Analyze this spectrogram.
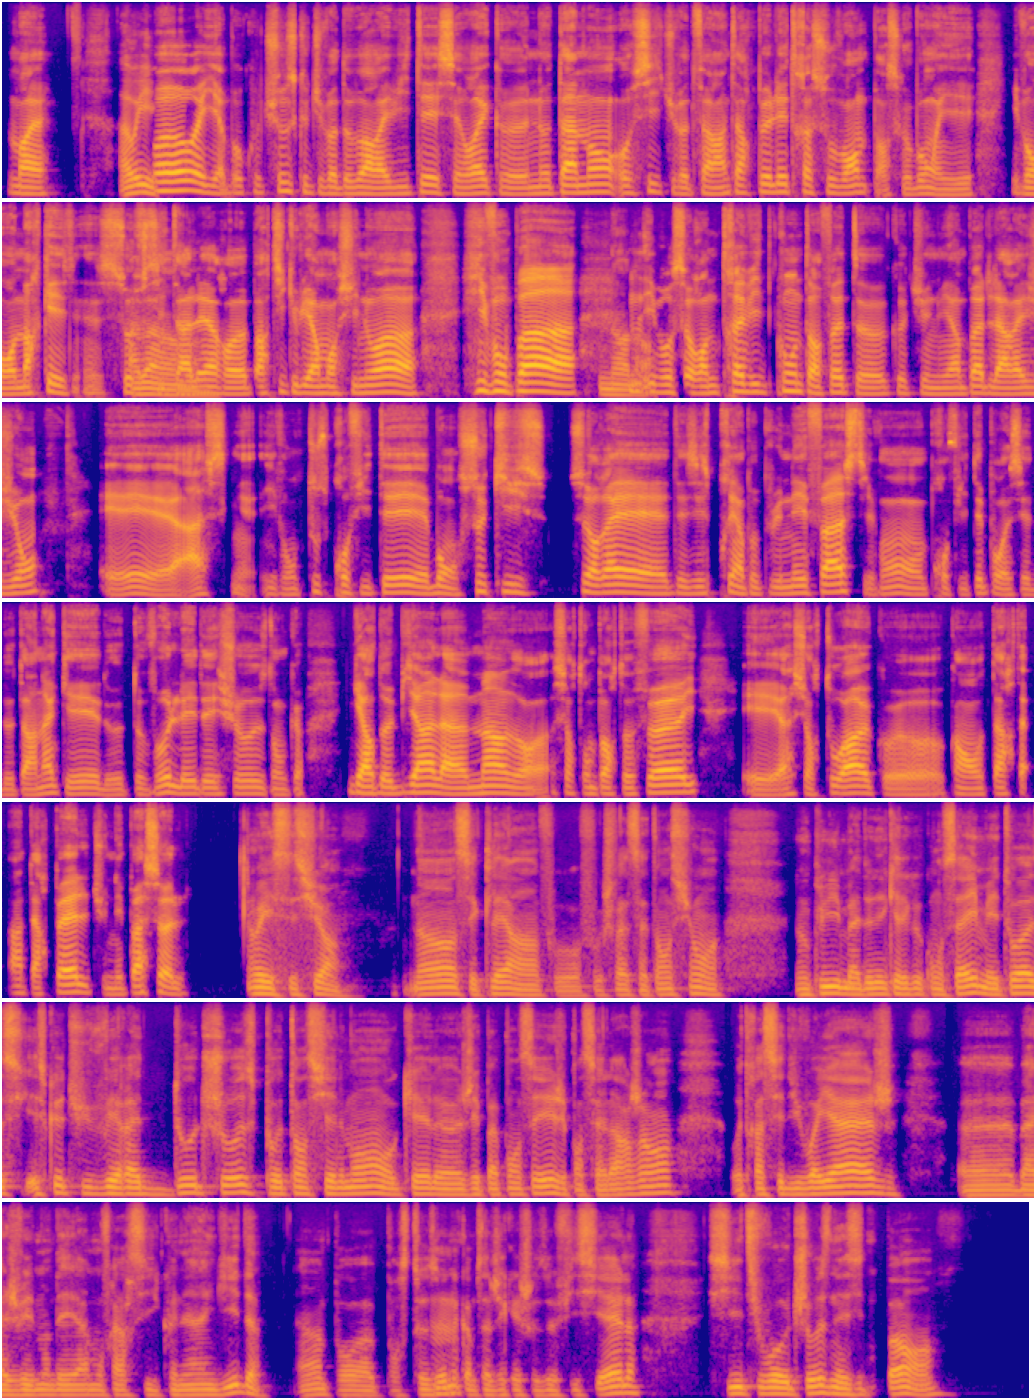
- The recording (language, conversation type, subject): French, advice, Comment gérer les imprévus pendant un voyage à l'étranger ?
- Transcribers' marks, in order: stressed: "d'autres"; "cette" said as "cte"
